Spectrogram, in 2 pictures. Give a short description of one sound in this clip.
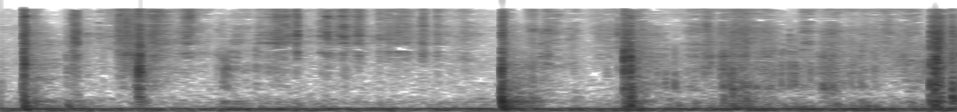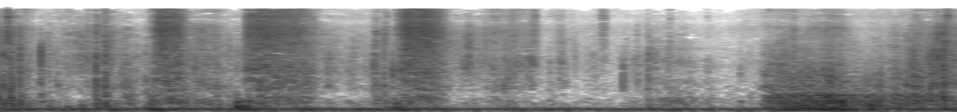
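Chalky powder pours and patters from a hand onto a heap.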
